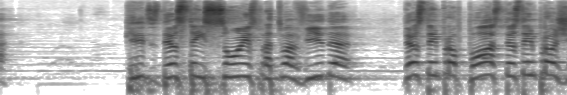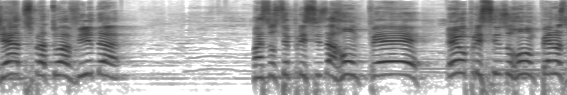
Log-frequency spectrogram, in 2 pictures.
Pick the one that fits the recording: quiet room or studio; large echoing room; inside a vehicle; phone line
large echoing room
